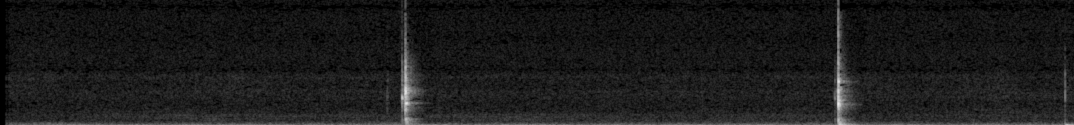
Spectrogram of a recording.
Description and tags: A light switch in an old house
flip, light, off, switch, switched, switches, switching, turned, turns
